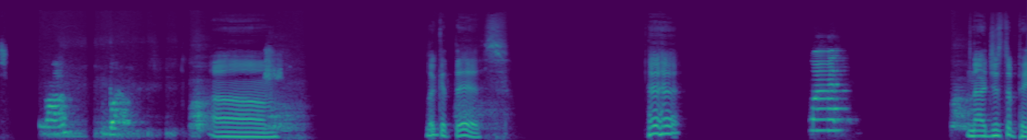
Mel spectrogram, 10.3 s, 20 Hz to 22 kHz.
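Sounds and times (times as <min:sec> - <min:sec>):
speech: 0:00.0 - 0:03.0, 0:04.2 - 0:05.1, 0:06.5 - 0:06.9, 0:08.1 - 0:08.5, 0:09.5 - 0:10.2
dog barking: 0:01.9 - 0:03.1, 0:09.5 - 0:09.8
dog yowling bark: 0:09.5 - 0:09.7.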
